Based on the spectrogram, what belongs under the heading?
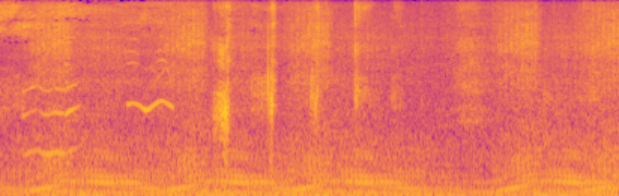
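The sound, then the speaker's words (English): A loud engine is started and revs over and over, its pitch climbing and dropping in quick repeated surges under a steady rumble, with a few brief clanks partway through and no one speaking. “So we are starting the engine.”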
